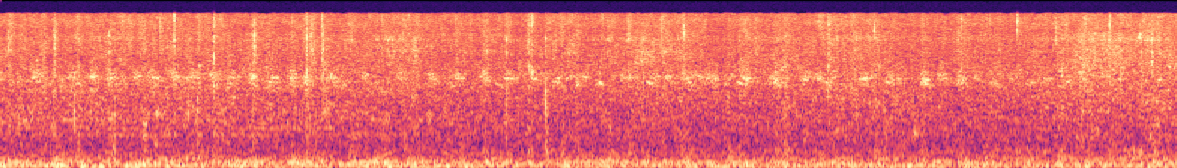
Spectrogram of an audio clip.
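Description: Rain falling on a flooded street and its puddles, with scattered drops ticking on the water, over a steady low rumble.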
